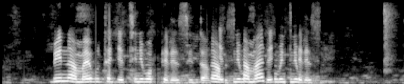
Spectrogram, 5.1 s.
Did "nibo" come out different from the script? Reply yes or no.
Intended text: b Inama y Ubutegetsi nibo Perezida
no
